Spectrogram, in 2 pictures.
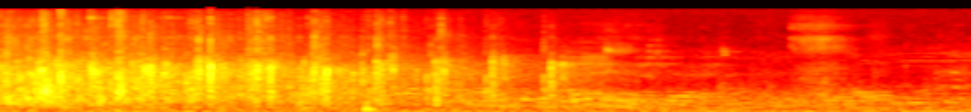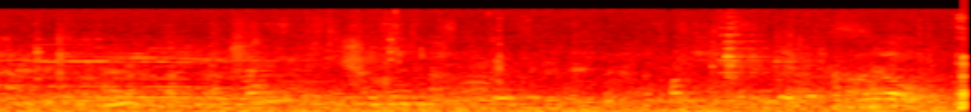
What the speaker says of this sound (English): so a round of applause for Jessica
